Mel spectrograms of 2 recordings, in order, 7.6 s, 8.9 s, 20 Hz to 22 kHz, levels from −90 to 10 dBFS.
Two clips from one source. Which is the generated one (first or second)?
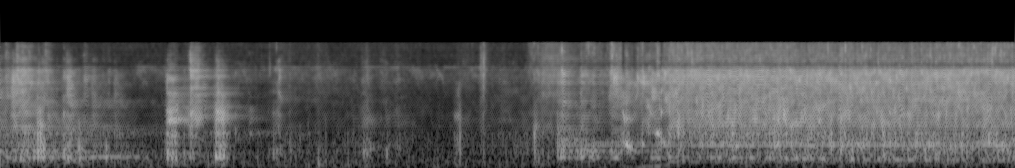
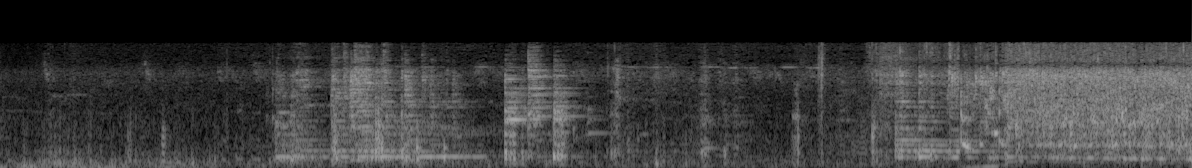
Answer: first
